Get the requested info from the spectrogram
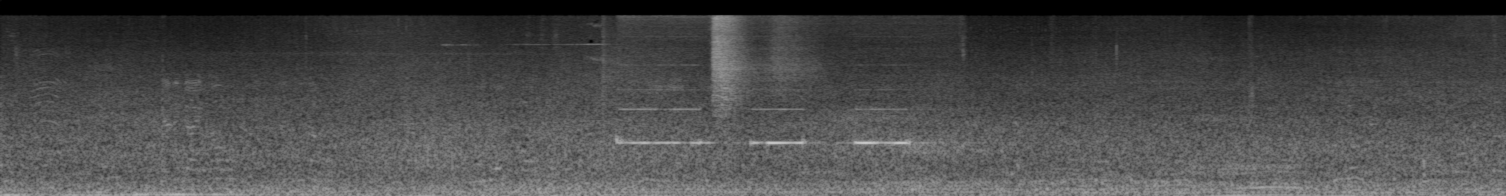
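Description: Steady street-traffic rumble at a busy city intersection. About halfway through, a heavy vehicle lets out a short hiss of air brakes, alongside three electronic beeps.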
